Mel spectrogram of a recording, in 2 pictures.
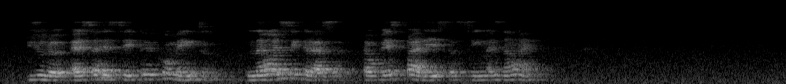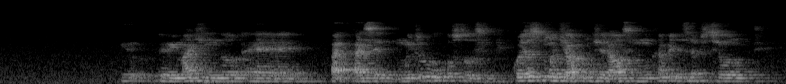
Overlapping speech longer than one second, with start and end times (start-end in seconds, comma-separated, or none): none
